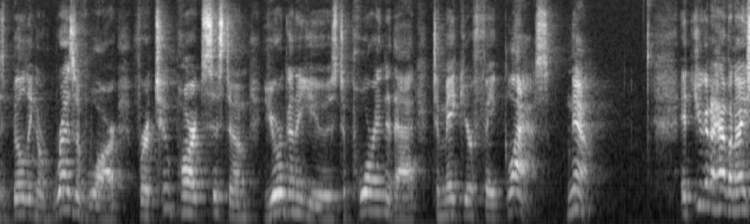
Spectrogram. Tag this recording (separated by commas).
inside a small room, Speech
